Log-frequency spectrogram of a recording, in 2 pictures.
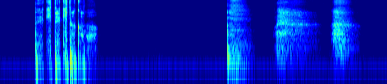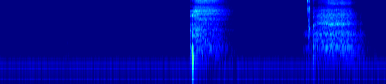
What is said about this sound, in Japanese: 息を吹きかけるだけじゃ足りないよね。吐息だけじゃなく、キスをしてあげないと。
